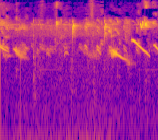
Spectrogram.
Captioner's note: trinca ferro cantando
